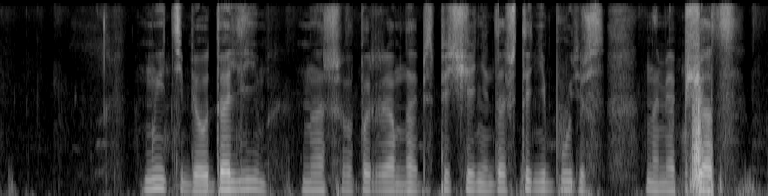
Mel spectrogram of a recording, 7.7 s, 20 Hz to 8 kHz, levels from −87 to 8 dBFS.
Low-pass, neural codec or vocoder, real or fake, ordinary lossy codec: 7.2 kHz; none; real; none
